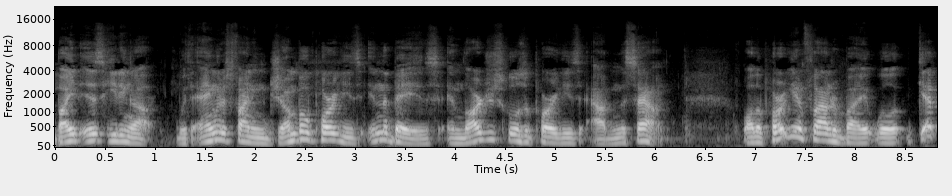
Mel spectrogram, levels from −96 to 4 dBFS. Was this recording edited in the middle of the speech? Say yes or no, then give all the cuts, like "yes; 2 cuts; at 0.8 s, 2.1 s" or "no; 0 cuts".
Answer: no; 0 cuts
